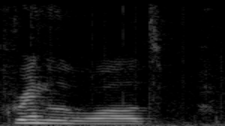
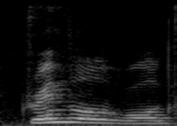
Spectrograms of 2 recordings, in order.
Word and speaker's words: Grindelwald: that's how it goes Grindelwald cleaned invites which is the German Way of pronouncing it my native languages German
